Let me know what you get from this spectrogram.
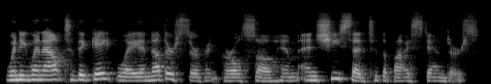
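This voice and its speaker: A woman's voice: on the low side, steady tone, a little fast. A woman narrating a scripture passage in a church drama, reading expressively.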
